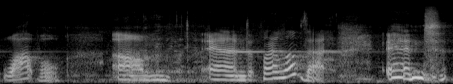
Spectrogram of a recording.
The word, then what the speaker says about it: Whiteville: One was a solo practice in Whiteville, and down there they pronounce it Wattville.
